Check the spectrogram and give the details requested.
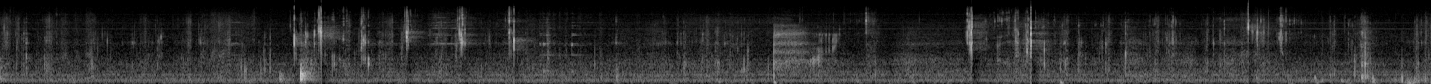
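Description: Close-miked chewing of a piece of cantaloupe: scattered wet mouth clicks and smacks, a few of them sharp, with short pauses between.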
